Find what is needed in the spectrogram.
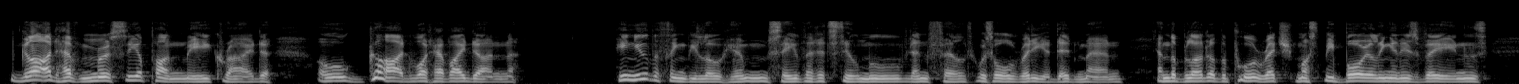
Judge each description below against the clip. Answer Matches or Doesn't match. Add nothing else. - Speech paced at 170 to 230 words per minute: Matches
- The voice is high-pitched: Doesn't match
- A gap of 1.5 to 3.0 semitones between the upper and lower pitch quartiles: Matches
